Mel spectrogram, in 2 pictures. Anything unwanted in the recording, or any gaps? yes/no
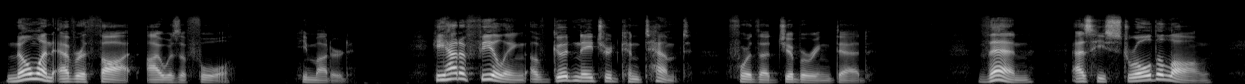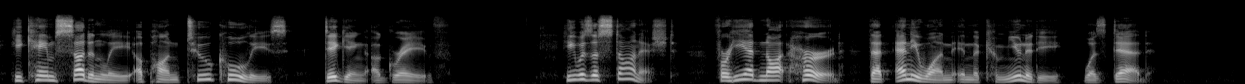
no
